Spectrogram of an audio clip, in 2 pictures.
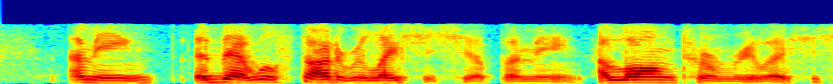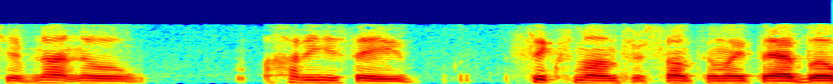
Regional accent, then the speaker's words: Florida, United States; I'm originally from South Florida, so you can imagine. I've been in the military, too, so I've traveled a lot. So I was raised in South Florida.

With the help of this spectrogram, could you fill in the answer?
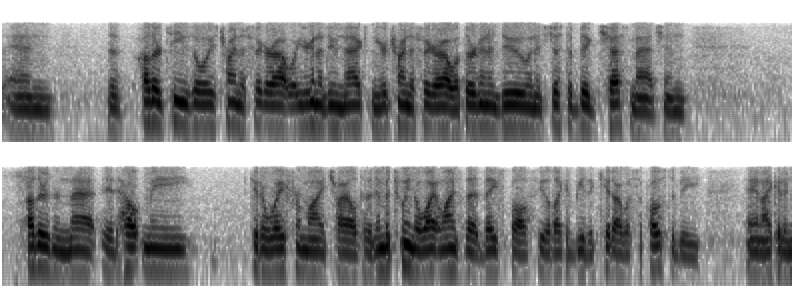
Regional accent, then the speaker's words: Brownwood, Texas, United States; I didn't grow up in Big Lake. I grew up in Brownwood, but All of Central Texas people are the same.

